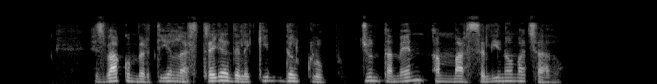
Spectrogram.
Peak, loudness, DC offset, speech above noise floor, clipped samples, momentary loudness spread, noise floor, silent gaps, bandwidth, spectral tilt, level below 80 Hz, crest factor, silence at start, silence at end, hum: 0 dBFS; -25 LUFS; under 0.1%; 54 dB; under 0.1%; 11 LU; -79 dBFS; none; 10.5 kHz; -4 dB/octave; -60 dBFS; 26 dB; 0.55 s; 1 s; none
